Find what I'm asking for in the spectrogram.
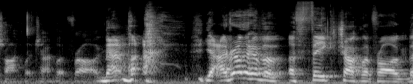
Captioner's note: laughs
